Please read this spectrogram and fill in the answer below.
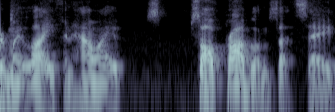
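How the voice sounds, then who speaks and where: Animated in tone, a man speaks with vocal fry. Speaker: AI and developer relations lead in networking. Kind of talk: casual chat. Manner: fast.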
